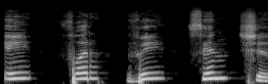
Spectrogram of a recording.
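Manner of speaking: Effervescence stretched out slowly, rising high; very slow model word. Shown as a demonstration. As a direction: spell out effervescence slowly for the class. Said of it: "तो हमारी पूरी meaning क्या बनी?". (Effervescence बहुत धीरे, ऊँचे सुर में)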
